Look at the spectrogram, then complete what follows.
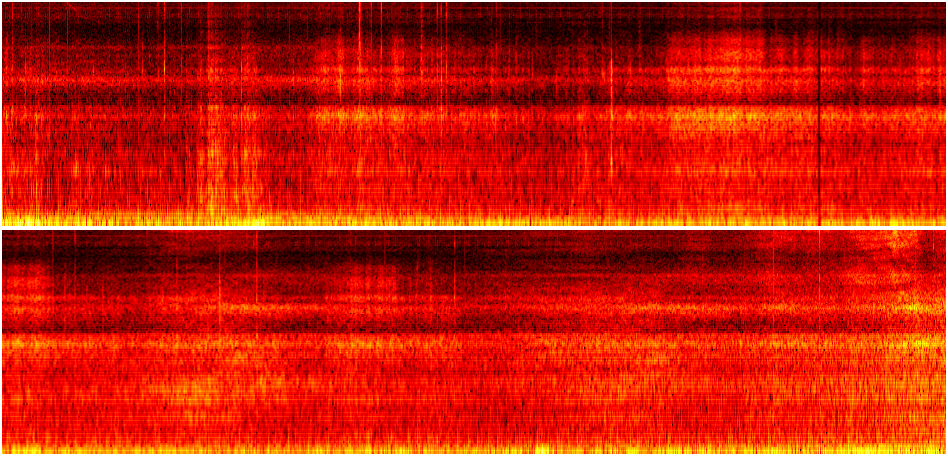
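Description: Road traffic heard from a moving bicycle: a steady rush of wind and road noise, with cars and a truck running close alongside in the first few seconds and another vehicle passing louder near the end.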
